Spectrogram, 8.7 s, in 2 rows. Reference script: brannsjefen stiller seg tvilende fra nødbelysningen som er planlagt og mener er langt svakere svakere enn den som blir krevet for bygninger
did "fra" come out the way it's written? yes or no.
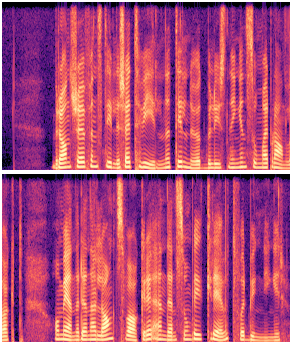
no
